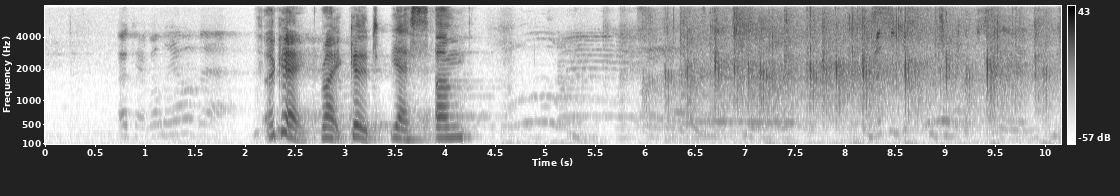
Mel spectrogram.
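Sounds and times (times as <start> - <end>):
speech: 0.8 - 4.3
audience clapping: 5.7 - 10.1.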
